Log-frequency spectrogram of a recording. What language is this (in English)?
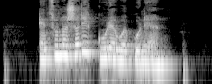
Basque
